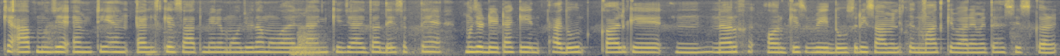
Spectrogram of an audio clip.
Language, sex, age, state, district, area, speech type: Urdu, female, 18-30, Bihar, Khagaria, rural, read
